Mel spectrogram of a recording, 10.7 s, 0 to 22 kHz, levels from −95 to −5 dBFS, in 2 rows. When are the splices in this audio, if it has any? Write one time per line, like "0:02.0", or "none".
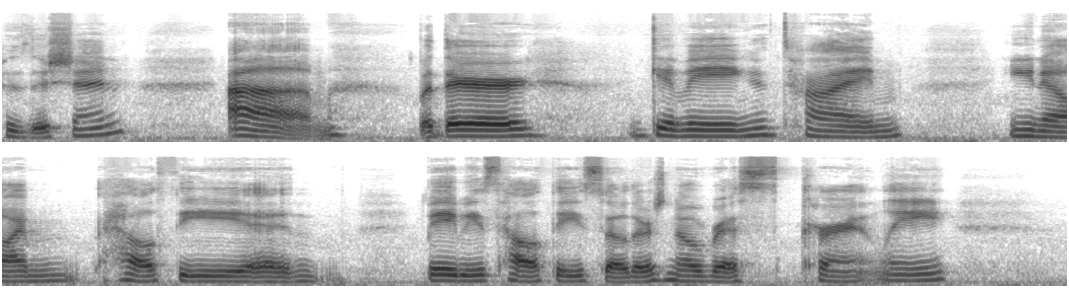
0:01.0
